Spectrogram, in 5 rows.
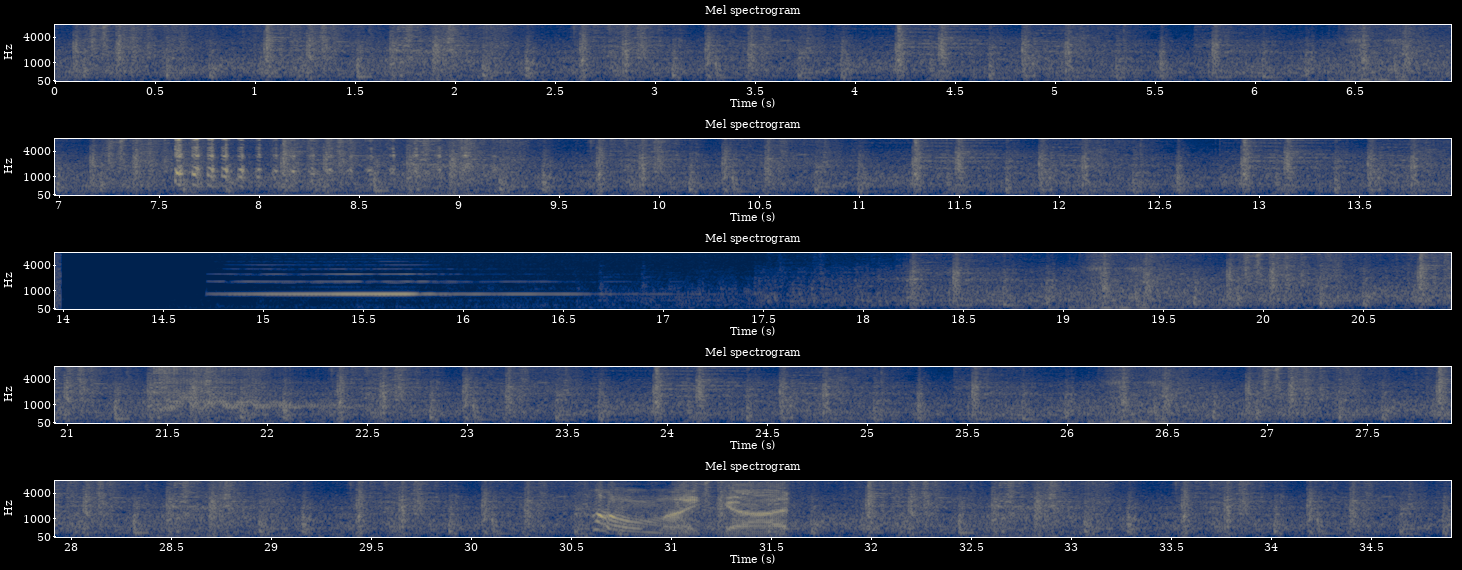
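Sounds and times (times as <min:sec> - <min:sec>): mini train clattering on track: 0:00.0 - 0:07.6, 0:09.3 - 0:14.0, 0:16.8 - 0:21.5, 0:22.4 - 0:30.5, 0:31.4 - 0:34.9
train horn toot: 0:14.7 - 0:17.0.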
